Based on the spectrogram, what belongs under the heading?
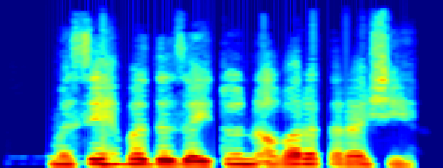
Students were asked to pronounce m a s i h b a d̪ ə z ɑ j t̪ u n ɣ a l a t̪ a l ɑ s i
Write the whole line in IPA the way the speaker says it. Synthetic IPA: m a s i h b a d̪ ə z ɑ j t̪ u n ɣ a ɾ a t̪ a ɾ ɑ ʃ i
